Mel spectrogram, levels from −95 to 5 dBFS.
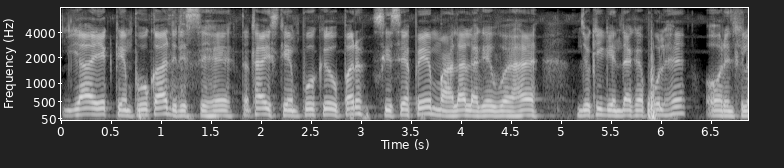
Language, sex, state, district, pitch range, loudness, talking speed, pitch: Hindi, male, Jharkhand, Ranchi, 130-155 Hz, -16 LUFS, 220 wpm, 140 Hz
